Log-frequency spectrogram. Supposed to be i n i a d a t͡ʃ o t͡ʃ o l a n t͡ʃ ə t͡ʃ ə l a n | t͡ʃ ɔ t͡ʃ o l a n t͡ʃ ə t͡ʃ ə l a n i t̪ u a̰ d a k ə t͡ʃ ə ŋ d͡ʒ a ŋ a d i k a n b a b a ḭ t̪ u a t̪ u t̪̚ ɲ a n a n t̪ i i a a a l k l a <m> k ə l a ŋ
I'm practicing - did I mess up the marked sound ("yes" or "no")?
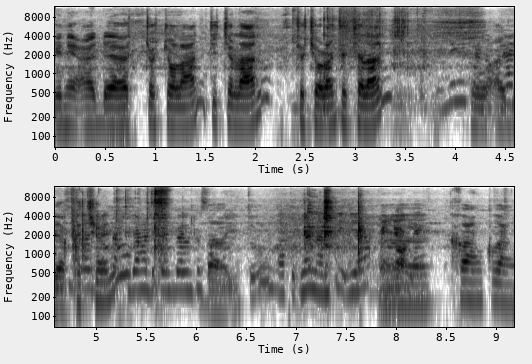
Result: yes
